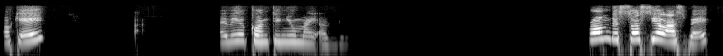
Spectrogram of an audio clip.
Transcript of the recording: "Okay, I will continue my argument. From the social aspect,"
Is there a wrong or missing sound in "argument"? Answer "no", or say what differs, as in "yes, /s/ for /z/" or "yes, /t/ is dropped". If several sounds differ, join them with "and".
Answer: yes, /m/ is dropped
